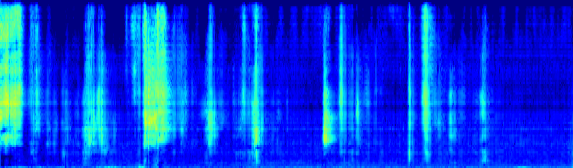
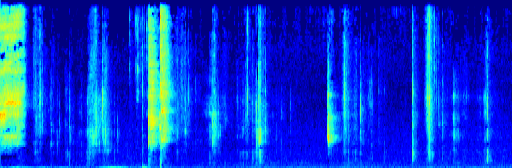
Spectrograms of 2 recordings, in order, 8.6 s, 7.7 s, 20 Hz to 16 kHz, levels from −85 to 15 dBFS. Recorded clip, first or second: second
